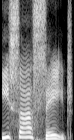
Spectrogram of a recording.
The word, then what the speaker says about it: Isa Sage: You pronounce Isa right, but the other part is like sage. Isa Sage.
